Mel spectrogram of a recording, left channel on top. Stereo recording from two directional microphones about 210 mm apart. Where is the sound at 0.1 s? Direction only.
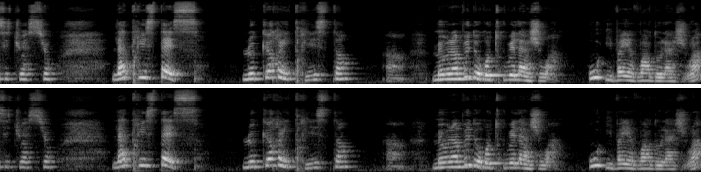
45° left (ahead or behind).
